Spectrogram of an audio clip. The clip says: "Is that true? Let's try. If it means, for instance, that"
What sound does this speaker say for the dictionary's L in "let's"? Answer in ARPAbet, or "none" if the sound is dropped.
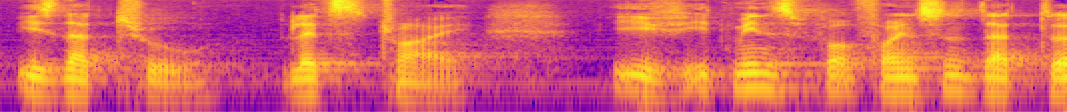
L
